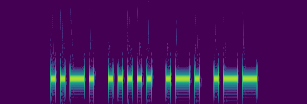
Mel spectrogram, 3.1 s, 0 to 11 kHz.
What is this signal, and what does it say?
Morse code, heard as a keyed tone, about 25 wpm, 700 Hz. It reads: F5RW
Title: DXCC-100 Call Signs - 4 Characters - Repeated 3x - 25wpm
